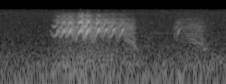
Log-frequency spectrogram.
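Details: A bowerbird behind a house gives a harsh, grating rasp lasting nearly a second and ending in a downward slur, then a shorter, quieter rasp.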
